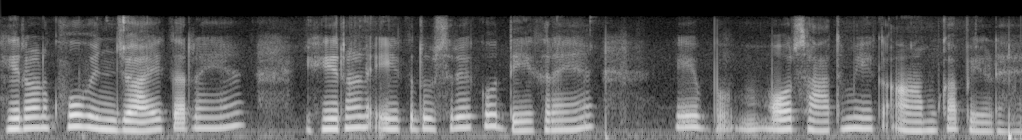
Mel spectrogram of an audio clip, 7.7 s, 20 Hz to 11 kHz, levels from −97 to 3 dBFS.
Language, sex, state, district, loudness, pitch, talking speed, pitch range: Hindi, female, Haryana, Rohtak, -18 LUFS, 205 Hz, 180 wpm, 180-225 Hz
